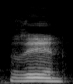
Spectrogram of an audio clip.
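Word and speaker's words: rain: का उच्चारण होगा र, आर का उच्चारण होगा र, ठीक है। और ए आई एन जब भी साथ में होगा तो इसका उच्चारण होता है एन, ठीक है। इसको पढ़ेंगे रेन, इसका उच्चारण करेंगे रेन।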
